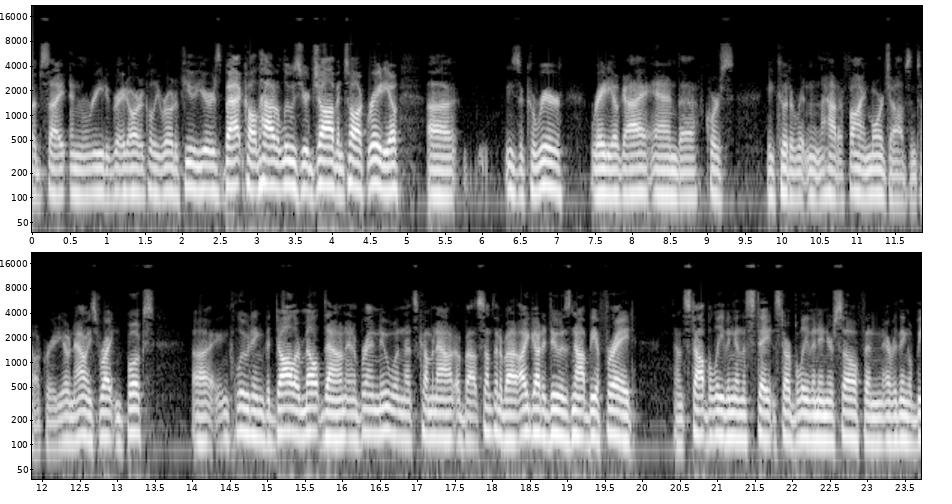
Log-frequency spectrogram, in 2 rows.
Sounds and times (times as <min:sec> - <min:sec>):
Speech: 0:00.0 - 0:23.7.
